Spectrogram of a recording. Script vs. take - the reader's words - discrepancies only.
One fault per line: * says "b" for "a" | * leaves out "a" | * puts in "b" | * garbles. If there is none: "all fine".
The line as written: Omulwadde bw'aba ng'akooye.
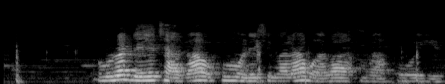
* puts in "yeetaaga okuwummula ekimala"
